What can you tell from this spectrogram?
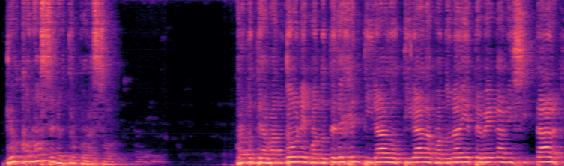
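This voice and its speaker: Pastor, high tenor, fervent sermon delivery, echoey church sound. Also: male voice, normal speed. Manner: fervent, rising to shouts, rhetorical questions.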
